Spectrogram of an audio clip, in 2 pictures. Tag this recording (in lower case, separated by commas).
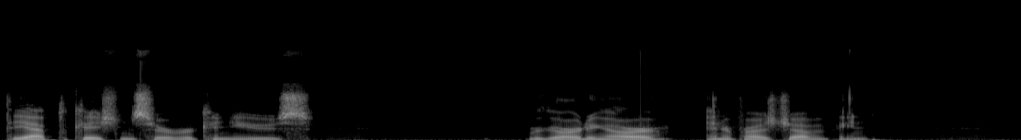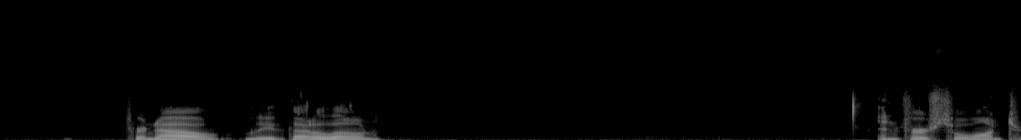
speech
